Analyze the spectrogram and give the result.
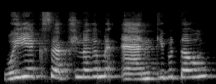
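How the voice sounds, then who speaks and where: High-voiced woman teacher, echoey room. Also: normal speed, a bit bright. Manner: asks the class questions and answers them herself; addresses students as children. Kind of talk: explaining English grammar to students. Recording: roomy echo.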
